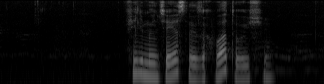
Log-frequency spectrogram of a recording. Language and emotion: Russian, positive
